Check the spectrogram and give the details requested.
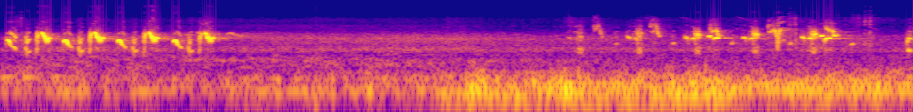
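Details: Combative sooty-headed bulbul song used to provoke other birds: a rapid run of looping whistled notes, a brief lull of low rumble, then scattered chirps returning.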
